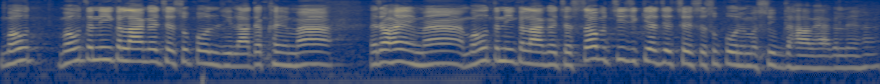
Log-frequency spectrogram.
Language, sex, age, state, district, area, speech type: Maithili, female, 30-45, Bihar, Saharsa, rural, spontaneous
